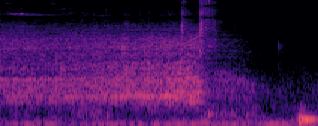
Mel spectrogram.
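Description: Faint tail of the concert recording playing back in the room, a soft even wash with a few faint held tones, cut off about one and a half seconds in.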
